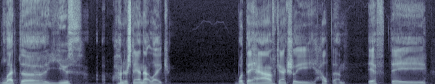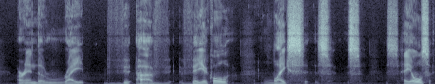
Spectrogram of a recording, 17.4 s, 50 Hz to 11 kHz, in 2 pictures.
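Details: 21-year-old man with a severe stutter since fourth grade; severity varies and is worse when he consciously processes what he says; stuttering.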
